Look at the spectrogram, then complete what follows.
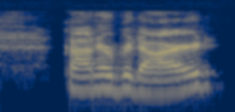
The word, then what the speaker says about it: Connor Bedard: Unless something goes awry with Connor Bedard.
